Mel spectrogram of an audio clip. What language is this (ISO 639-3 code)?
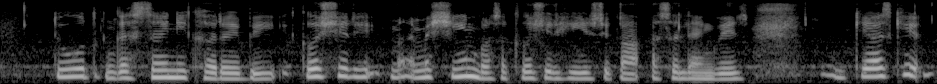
kas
